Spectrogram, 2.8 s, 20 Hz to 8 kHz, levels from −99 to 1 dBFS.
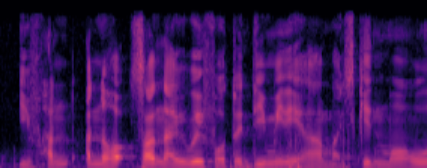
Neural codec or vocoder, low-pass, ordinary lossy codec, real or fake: none; 7.2 kHz; none; real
